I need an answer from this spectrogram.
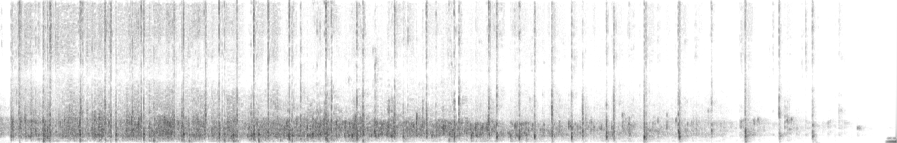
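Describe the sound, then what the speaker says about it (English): A crowd at a senior awards ceremony applauds with dense, loud clapping that holds steady for several seconds, then thins into scattered claps and fades out. "So round of applause for those two."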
